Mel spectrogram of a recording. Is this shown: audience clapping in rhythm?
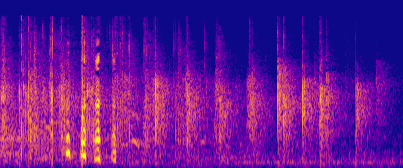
yes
